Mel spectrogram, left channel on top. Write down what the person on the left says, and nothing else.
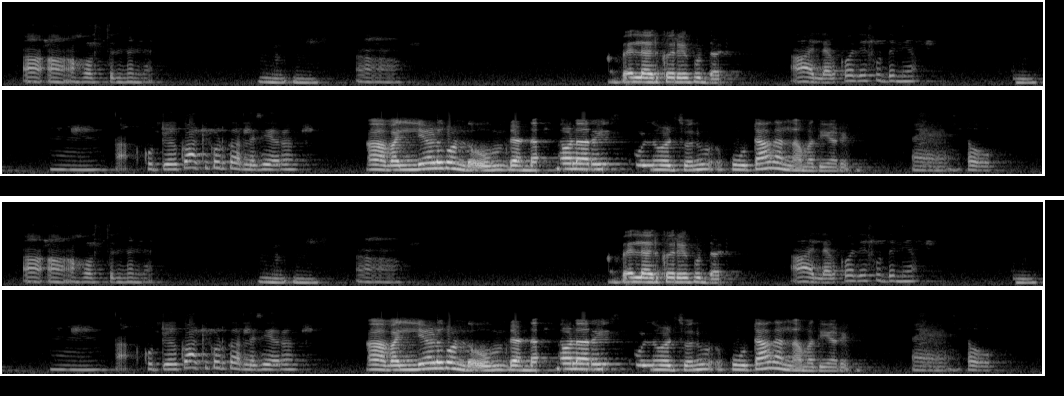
ആഹ് ആഹ് ആഹ് ഹോസ്റ്റലിൽ തന്നെ
ആഹ് ആഹ്
ആഹ് എല്ലാർക്കും ഒരേ ഫുഡ് തന്നെയാ
ഉം കുട്ടികൾക്കും ആക്കി കൊടുക്കാറില്ലേ ചെയ്യാറ്
ആ
ഏഹ് ട്ടോ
